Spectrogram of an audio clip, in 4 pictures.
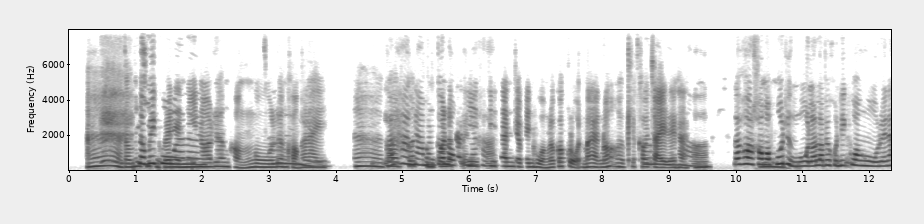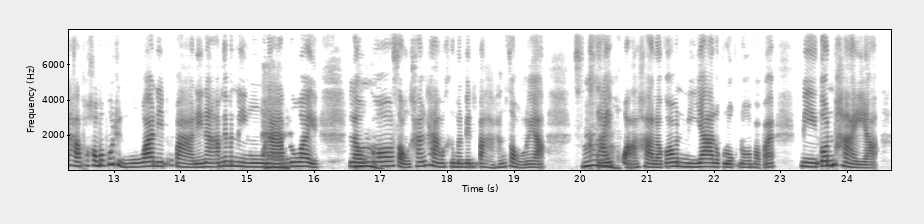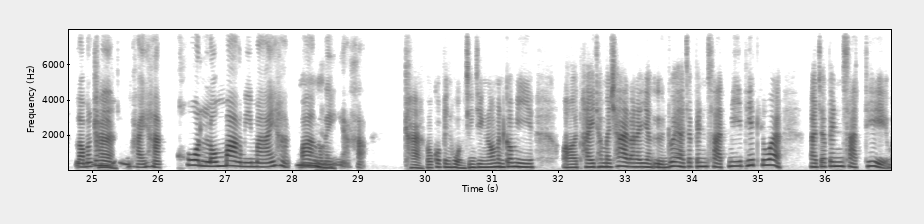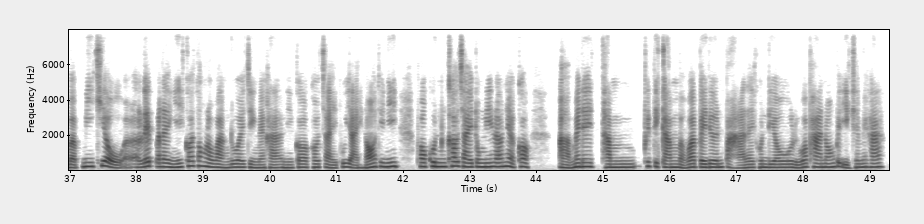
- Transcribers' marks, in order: other noise; "ทาง" said as "ทาน"; tapping; other background noise
- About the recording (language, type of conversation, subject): Thai, podcast, ช่วยเล่าเรื่องการเดินป่าที่ทำให้มุมมองต่อชีวิตของคุณเปลี่ยนไปให้ฟังหน่อยได้ไหม?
